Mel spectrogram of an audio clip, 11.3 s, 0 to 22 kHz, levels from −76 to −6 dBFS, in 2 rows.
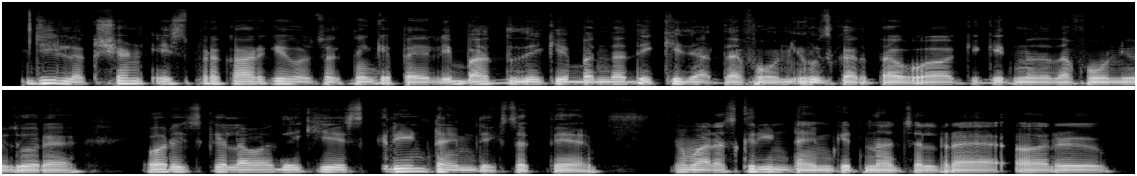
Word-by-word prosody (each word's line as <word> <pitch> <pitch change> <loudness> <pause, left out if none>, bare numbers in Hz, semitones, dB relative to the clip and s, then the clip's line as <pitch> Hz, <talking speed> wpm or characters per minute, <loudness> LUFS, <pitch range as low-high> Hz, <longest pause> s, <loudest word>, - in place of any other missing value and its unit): जी। 140 +3 +4
लक्षण 125 +3 +1
इस 120 - -1
प्रकार 110 -3 +1
के 120 - +1
हो 105 -4 0
सकते 100 0 -1
हैं 105 - -1
कि - - +2
पहली 95 +1 +1
बात 120 +6 +1
तो - - +1
देखिए 105 +1 +2
बंदा 100 +3 +2
देखे 105 +3 +1
जाता 100 -2 -2
है 95 - +1
फ़ोन 90 +3 0
यूज़ 95 -1 +2
करता 95 0 0
हुआ 95 +1 +1
कि - - -9
कितना 95 +1 -1
ज़्यादा 95 0 -1
फ़ोन 95 -1 +1
यूज़ 95 - 0
हो 90 - +3
रहा 90 +1 0
है 115 +7 -5 0.3
और 115 +1 +4
इसके 115 0 -2
अलावा 105 0 0
देखिए 105 +1 +1
स्क्रीन 130 +5 0
टाइम 100 -6 +1
देख - - -3
सकते 90 - -1
हैं। 80 - -2 0.4
हमारा 100 -2 +1
स्क्रीन 115 -2 0
टाइम 95 -1 +1
कितना 90 0 +1
चल 90 +1 -1
रहा 95 0 +1
है 95 - -2 0.2
और 95 0 0
100 Hz, 245 wpm, -21 LUFS, 95-110 Hz, 0.4 s, जी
